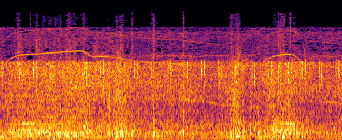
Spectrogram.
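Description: Police patrol car engine running under load as the car drives off, over a steady low rumble, heard through the dashcam microphone.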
